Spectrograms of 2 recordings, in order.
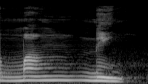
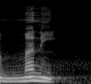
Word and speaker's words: money: 这个字不念作 morning，这个字念作 money。 money，吗？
